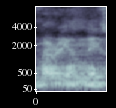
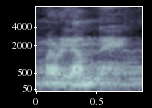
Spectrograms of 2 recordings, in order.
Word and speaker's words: Mariamne: Magdalene was an apostle, then the unique alias Mara on Mariamne's ossuary could be pointing to something extraordinary.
